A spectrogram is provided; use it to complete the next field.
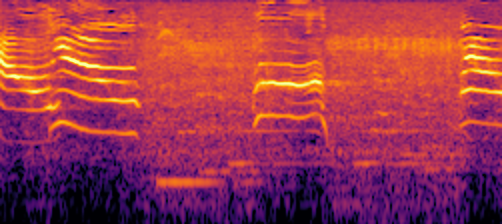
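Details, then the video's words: A talking African grey parrot at a hotel in Hawaii gives three or four rich, harmonic, meow-like notes that swoop and fall, with a faint low hum and murmur behind. "Talking African Grey Parrot"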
